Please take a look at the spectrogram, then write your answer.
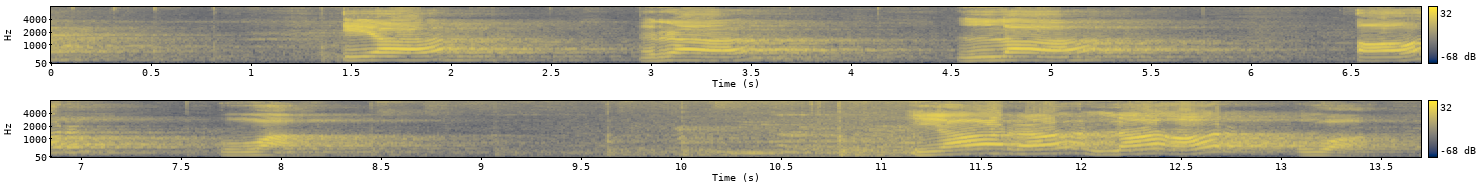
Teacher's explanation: मतलब स्वर और व्यंजन के बीच इसका उच्चारण होता है और इसको उच्चारित करते समय इसका उच्चारण करते समय हमारे स्वास की जो गति है वह कम हो जाती है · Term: अंतस्थ व्यंजन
